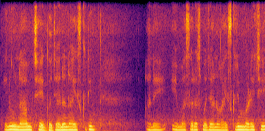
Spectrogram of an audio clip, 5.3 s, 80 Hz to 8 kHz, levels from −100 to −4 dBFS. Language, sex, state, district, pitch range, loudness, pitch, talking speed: Gujarati, female, Gujarat, Valsad, 165-185 Hz, -14 LUFS, 180 Hz, 135 wpm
